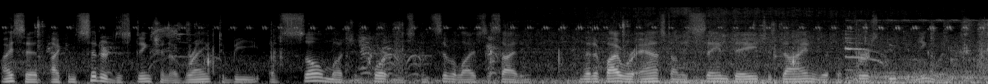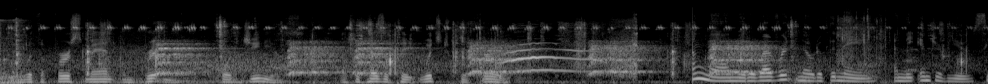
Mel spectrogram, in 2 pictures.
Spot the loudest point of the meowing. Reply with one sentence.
The loudest moment of the meowing is at 15 seconds.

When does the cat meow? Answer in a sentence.
You can hear the meowing from 0.7 to 2.4 s, from 8.4 to 10.2 s and from 14.7 to 16.3 s.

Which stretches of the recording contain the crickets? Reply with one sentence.
You can hear the crickets from 0.0 to 19.7 s.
